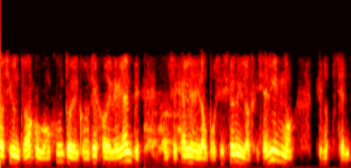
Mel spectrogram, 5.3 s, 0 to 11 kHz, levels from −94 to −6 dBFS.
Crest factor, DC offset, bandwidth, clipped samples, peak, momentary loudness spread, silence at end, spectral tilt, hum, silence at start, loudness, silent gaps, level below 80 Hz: 16 dB; under 0.1%; 3.8 kHz; under 0.1%; -8 dBFS; 12 LU; 0.05 s; -9.5 dB/octave; none; 0 s; -24 LUFS; none; -78 dBFS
